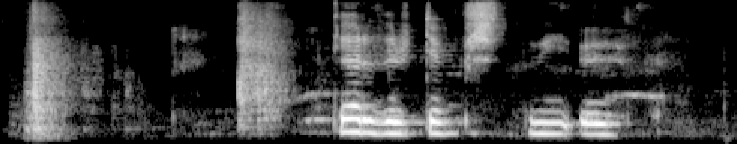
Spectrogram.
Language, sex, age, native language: Icelandic, male, 10, Icelandic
